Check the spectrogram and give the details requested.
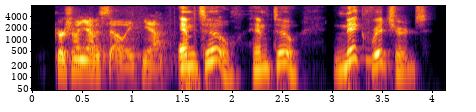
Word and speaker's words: Gershon Yabusele: Gershon Yabusele, yeah.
